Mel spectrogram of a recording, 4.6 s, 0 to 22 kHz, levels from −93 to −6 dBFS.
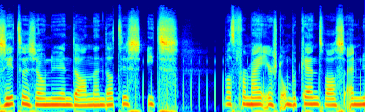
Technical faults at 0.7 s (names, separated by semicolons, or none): none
